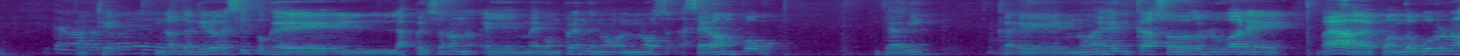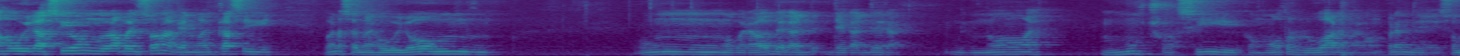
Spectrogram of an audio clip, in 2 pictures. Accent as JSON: {"language": "Spanish", "country": "Cuba", "said": "Que como cubanos al fin nosotros somos muy negligentes."}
